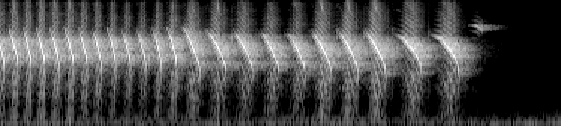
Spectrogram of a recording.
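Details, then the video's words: Young canary singing a rapid trill of short descending notes, fast at first then slowing, about three seconds long, ending abruptly with a brief high note. "ampuh membuat kenari muda gacor"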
